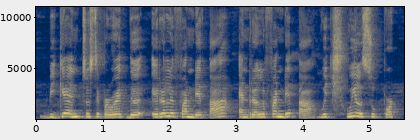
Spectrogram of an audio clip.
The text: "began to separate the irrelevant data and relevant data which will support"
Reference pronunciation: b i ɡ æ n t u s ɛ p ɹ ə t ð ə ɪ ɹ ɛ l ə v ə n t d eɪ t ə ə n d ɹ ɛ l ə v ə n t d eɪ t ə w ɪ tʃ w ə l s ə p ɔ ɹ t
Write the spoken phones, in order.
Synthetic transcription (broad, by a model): b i ɡ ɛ n t u s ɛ p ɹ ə t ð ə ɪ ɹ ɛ l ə f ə n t d eɪ t ə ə n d ɹ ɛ l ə f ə n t d eɪ t ə w ɪ tʃ w ə l s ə p ɔ ɹ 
